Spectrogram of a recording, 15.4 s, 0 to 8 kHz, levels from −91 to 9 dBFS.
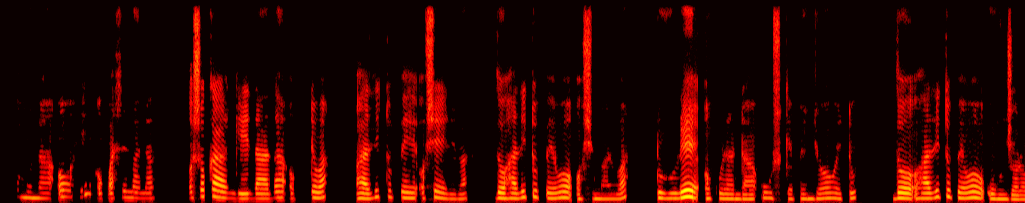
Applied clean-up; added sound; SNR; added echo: none; none; none; none.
